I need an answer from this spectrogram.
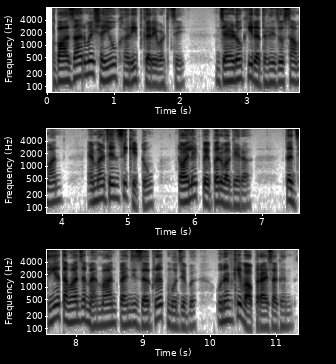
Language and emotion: Sindhi, neutral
